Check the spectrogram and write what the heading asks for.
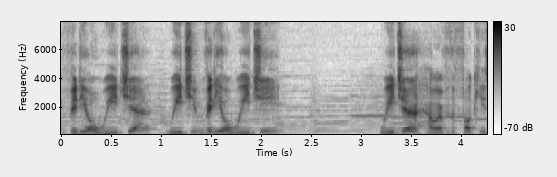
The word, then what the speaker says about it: Ouija: A Luigi board. Isn't that how you say it? Luigi board? Is it Ouija board? It's Ouija board, right?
